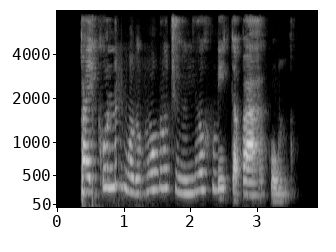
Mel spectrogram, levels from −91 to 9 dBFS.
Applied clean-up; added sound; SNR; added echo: neural mask model DeepFilterNet 3.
